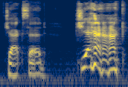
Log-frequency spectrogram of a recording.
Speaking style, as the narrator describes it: Annie laughed

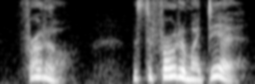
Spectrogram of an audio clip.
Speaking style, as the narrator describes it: cried Sam, tears almost blinding him

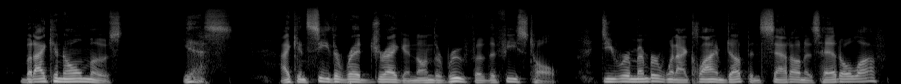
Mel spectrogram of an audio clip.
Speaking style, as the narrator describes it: He laughed

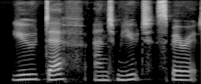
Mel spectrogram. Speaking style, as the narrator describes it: he said

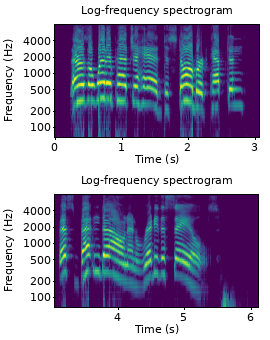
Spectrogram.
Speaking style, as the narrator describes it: The lookout shouted

